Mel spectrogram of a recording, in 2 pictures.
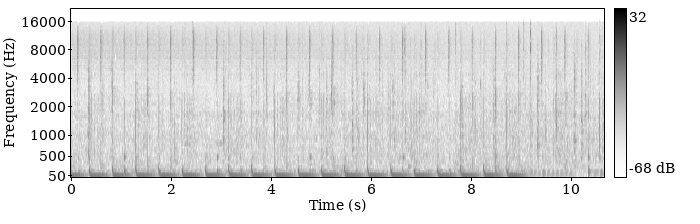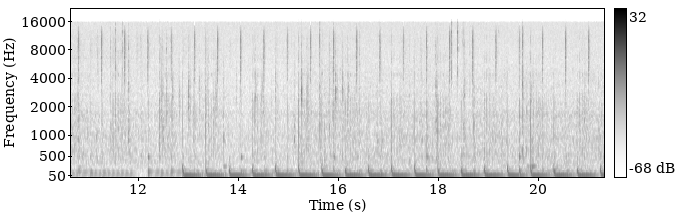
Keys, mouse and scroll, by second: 2.3 click, 3.7-6.4 typing, 9.1 click, 9.8-11.5 drag, 11.6 click, 12.5-16.2 typing, 18.3 click.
